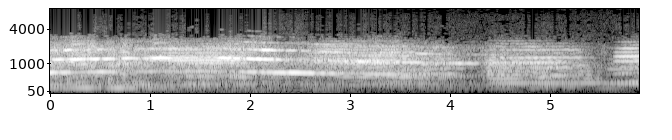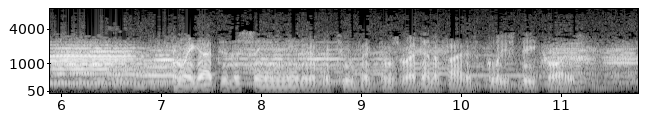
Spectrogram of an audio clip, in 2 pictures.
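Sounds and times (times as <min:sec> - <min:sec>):
police car siren: 0:00.0 - 0:11.7
speech: 0:07.4 - 0:11.4.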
